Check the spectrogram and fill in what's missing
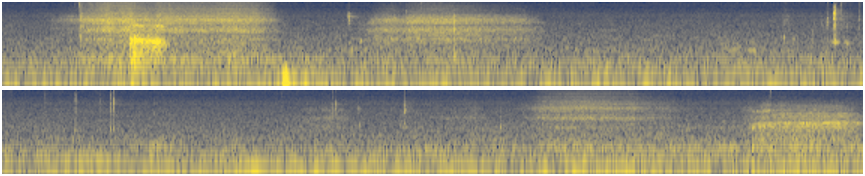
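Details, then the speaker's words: Adult with sudden adult-onset vocal tics after a bodywork course: sudden, forceful nasal snorts in short bursts in a quiet room. The person says the body is doing it involuntarily, not acted out, and that it feels like Tourette's but isn't. "It's my body's doing itself. I'm not trying to change it. I'm not acting it out."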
